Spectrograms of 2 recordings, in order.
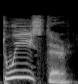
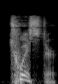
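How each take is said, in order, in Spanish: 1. La primera vocal es un sonido de ee larga. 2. La primera vocal es un sonido de i corta. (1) "So it's not twister. You hear how that I, first of all, doesn't sound like E" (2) "It's I, twister, and it's a short vowel sound"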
